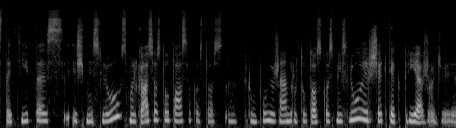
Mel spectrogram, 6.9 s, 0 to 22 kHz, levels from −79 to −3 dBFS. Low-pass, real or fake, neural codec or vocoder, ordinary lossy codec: 19.8 kHz; fake; vocoder, 44.1 kHz, 128 mel bands, Pupu-Vocoder; Opus, 16 kbps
